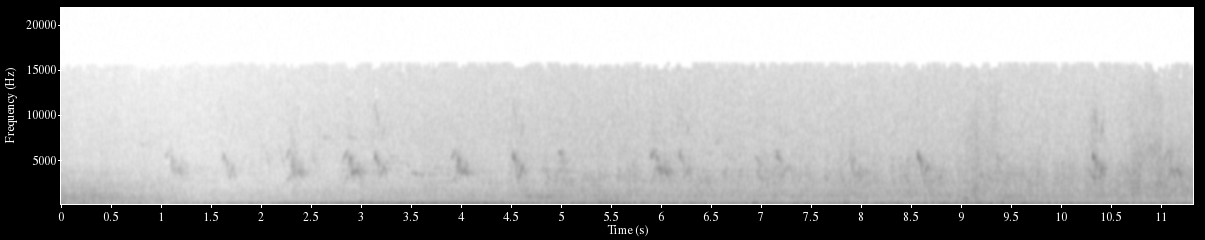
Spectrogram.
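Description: Birds chirping in short, high, falling notes, over a low rumble from the miniature steam train approaching in the distance.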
